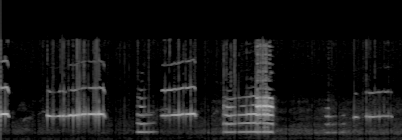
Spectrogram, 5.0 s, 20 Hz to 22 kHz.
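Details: At a Southwest Florida nest on 31 December 2023, a female bald eagle back at the nest screeches toward the male feeding the eaglet; high drawn whistles and a brief harsh chattering burst over a low background hum.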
